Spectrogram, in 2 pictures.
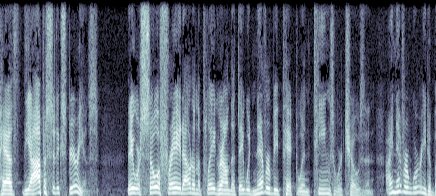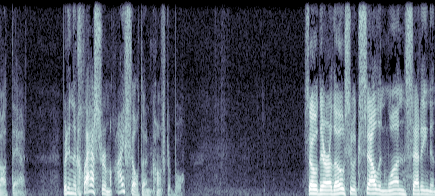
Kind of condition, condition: setting, large echoing room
